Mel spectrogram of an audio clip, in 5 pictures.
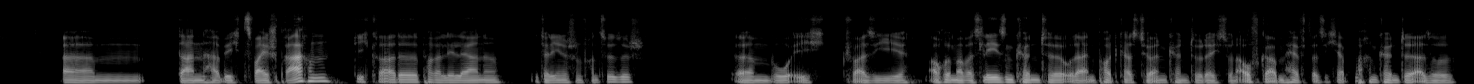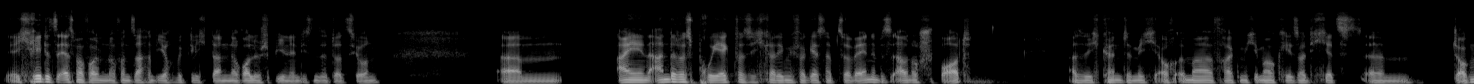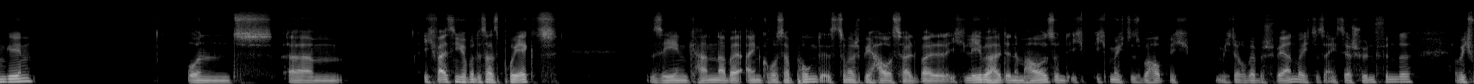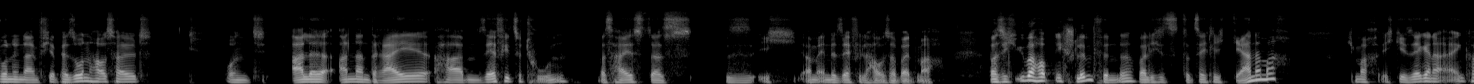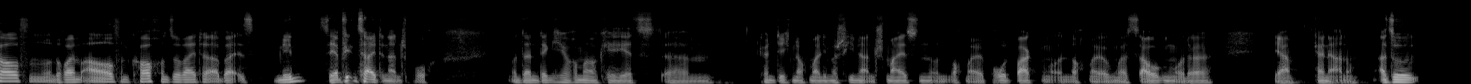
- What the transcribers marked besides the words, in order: laughing while speaking: "Zeit"
- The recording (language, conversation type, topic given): German, advice, Wie kann ich zu Hause entspannen, wenn ich nicht abschalten kann?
